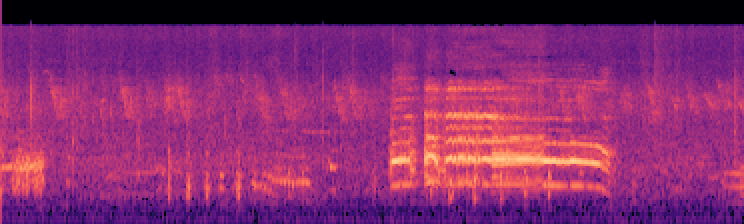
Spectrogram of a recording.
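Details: Rooster crowing in the morning among chickens and turkeys in Greek countryside: a few short clucks and scattered soft notes, then one loud, long, steady crow held about two seconds before ending abruptly.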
